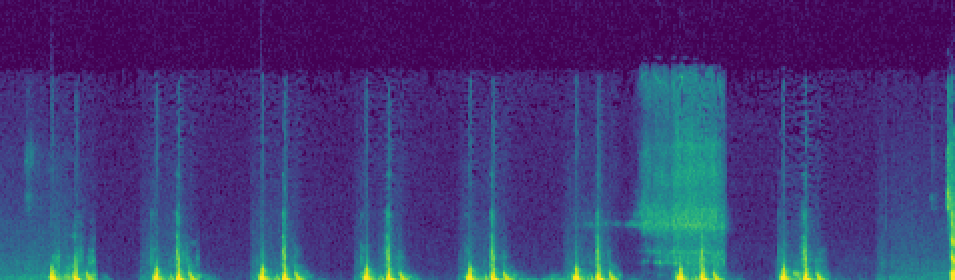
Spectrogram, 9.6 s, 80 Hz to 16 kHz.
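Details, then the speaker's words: Regular heartbeat near 58 a minute in a teaching quiz: three sounds per beat and no murmur, a triple rhythm. Options considered are third sound, split second sound, fourth sound or mitral prolapse. "have no murmur just an extra sound let's listen again no murmur an extra sound we have three sounds"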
